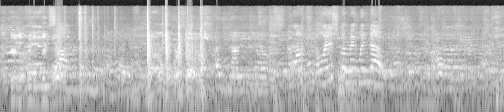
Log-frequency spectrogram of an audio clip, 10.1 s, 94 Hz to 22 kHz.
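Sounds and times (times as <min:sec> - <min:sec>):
children's voices: 0:04.1 - 0:10.0.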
